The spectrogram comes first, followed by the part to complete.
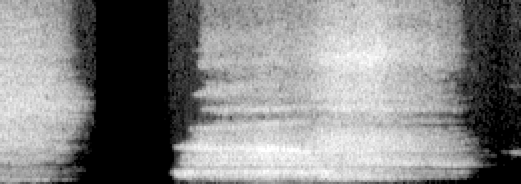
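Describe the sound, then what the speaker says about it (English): A deep, full breath taken while holding a plank in a movement therapy class: a short exhale trails off, then after a pause a long, loud, airy breath swells and fades, close to the mic. "Continue to get nice full breaths into that crocodile breath"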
